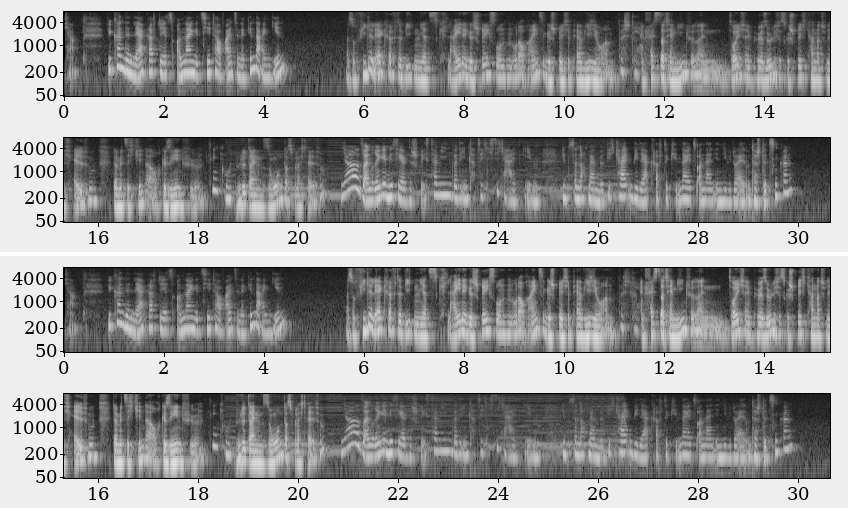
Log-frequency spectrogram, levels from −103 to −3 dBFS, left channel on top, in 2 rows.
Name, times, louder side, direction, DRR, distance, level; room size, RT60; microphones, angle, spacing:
voice 1, 0.0-4.4 11.1-11.6 18.3-18.7 20.8-29.9, left 2 dB, 30° left, 11 dB, 0.4 m, -34 dB
voice 2, 5.6-11.0 11.5-18.1 18.8-20.5, right 3 dB, 80° right, 11 dB, 0.6 m, -30 dB
sound 1, 18.5-26.5, right 1 dB, 45° right, 1.0 m, -51 dB
4.3 x 4.3 x 5.6 m, 0.38 s
head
